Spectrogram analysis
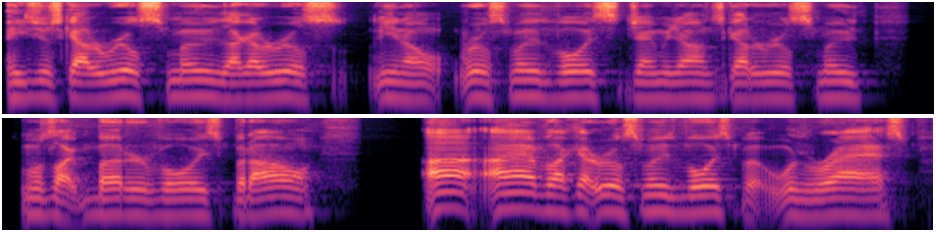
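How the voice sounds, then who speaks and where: A man's voice: medium pitch, little pitch movement, moderate pace, warm tone. Self-assured Kentucky-raised man, podcast guest. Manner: self-assured, rambling with restarts. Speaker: guest country singer. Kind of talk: casual podcast chat.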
